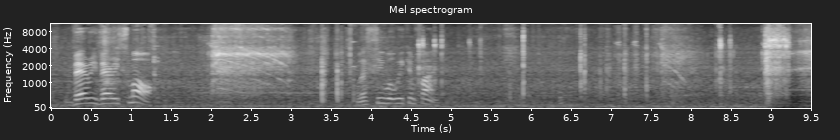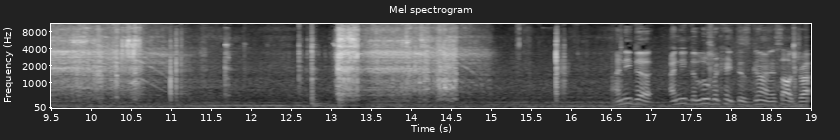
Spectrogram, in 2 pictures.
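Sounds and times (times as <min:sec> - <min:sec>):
sharp metal clicks: 0:02.0 - 0:16.8
impact gun spinning off lug nuts: 0:07.4 - 0:11.4, 0:13.0 - 0:15.1.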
